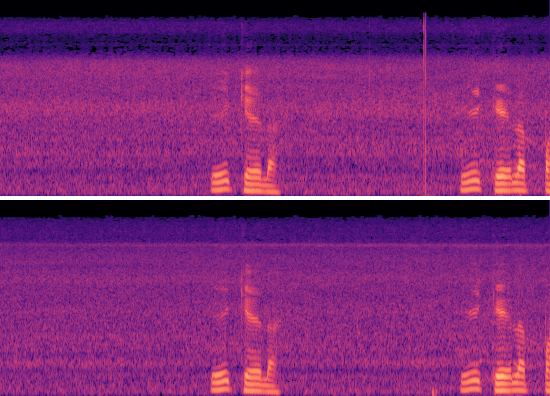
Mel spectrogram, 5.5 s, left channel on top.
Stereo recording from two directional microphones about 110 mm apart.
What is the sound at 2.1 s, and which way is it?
Speech, 35° right (ahead or behind).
